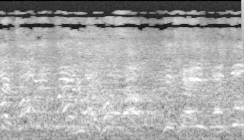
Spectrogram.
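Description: People talking over one another in a crowd: several overlapping voices, with no other distinct sound.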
